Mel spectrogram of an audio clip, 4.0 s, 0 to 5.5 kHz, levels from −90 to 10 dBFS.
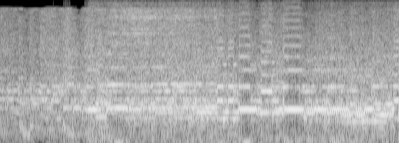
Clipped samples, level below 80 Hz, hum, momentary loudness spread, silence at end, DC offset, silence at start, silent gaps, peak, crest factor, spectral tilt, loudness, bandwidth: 30%; -26 dBFS; none; 5 LU; 0 s; under 0.1%; 0 s; none; 0 dBFS; 2 dB; -5.5 dB/octave; -3 LUFS; 5.4 kHz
